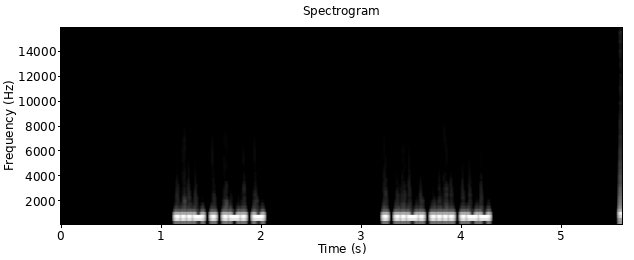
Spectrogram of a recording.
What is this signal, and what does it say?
Morse code, heard as a keyed tone, about 40 wpm, 700 Hz. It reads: VERT EFHW
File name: IQE Course 3 - Lesson 89 - YAGI - Two Elements - 40wpm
